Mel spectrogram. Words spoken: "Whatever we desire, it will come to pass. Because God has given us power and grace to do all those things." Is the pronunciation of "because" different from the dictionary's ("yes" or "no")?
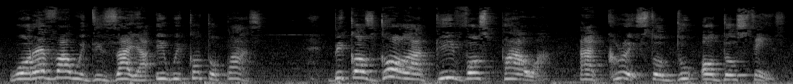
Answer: yes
